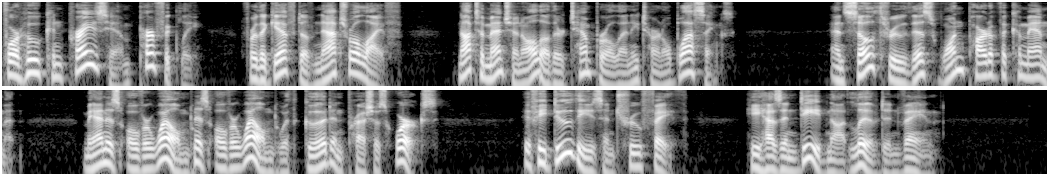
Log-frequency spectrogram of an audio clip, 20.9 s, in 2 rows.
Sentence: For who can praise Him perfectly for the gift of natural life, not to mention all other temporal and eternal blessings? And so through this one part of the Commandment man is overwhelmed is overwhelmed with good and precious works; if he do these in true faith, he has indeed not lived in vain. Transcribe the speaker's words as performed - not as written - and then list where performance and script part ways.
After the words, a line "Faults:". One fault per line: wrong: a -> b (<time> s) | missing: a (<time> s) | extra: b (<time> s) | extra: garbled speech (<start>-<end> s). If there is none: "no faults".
For who can praise Him perfectly for the gift of natural life, not to mention all other temporal and eternal blessings? And so through this one part of the Commandment man is overwhelmed is overwhelmed with good and precious works; if he do these in true faith, he has indeed not lived in vain.
Faults:
no faults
